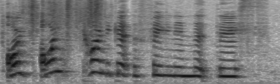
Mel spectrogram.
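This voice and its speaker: A woman giving a spiritual pick-a-card rune reading, speaking in a gentle, rambling, heartfelt way. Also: extremely high pitch, a little slow, far from the mic, slight background noise, rough recording.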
